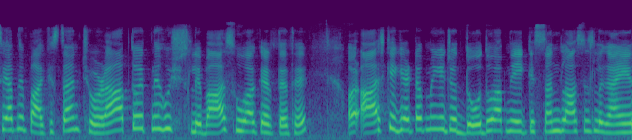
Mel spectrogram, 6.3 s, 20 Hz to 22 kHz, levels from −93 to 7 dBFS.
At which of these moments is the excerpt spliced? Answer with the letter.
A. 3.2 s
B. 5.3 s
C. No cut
C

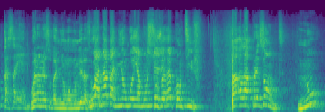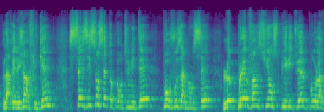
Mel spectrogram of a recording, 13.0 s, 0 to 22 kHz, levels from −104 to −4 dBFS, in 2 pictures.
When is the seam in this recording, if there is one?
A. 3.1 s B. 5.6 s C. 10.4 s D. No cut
A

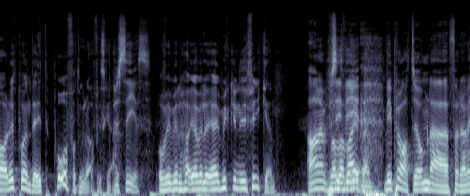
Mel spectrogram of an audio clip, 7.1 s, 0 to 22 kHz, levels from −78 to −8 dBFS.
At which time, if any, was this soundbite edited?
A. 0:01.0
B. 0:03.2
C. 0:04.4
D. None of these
D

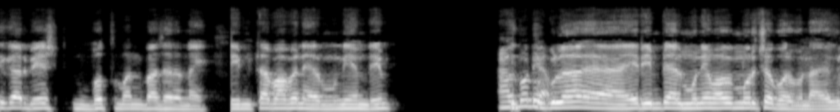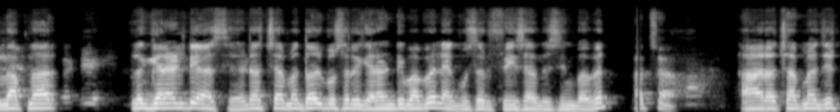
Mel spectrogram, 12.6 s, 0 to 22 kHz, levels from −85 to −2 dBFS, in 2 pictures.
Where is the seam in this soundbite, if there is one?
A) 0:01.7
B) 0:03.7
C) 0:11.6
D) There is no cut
A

